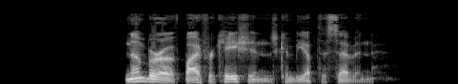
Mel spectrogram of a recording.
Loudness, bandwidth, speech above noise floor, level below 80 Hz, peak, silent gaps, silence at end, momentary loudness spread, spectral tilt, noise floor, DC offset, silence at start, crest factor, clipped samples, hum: -18 LUFS; 11.5 kHz; over 73 dB; -50 dBFS; 0 dBFS; none; 0.85 s; 12 LU; -5 dB/octave; under -90 dBFS; under 0.1%; 1.25 s; 20 dB; under 0.1%; none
